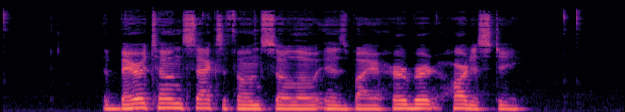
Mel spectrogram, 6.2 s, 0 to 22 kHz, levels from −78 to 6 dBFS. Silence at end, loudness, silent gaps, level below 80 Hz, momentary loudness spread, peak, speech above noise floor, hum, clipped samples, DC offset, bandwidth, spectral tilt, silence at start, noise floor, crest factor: 0.45 s; -20 LUFS; none; -54 dBFS; 10 LU; -4 dBFS; 42 dB; none; under 0.1%; under 0.1%; 15.5 kHz; -5 dB/octave; 0.05 s; -61 dBFS; 16 dB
